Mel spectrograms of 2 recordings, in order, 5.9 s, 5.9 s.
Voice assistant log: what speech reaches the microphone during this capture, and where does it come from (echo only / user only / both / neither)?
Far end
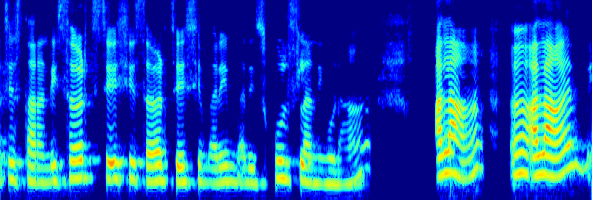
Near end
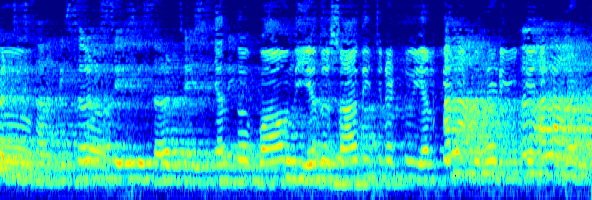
both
